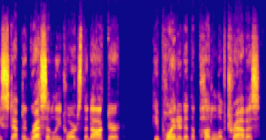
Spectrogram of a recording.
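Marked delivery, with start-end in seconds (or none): none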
